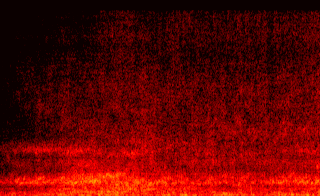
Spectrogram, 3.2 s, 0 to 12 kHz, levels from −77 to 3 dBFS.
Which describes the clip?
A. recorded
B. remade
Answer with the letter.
B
